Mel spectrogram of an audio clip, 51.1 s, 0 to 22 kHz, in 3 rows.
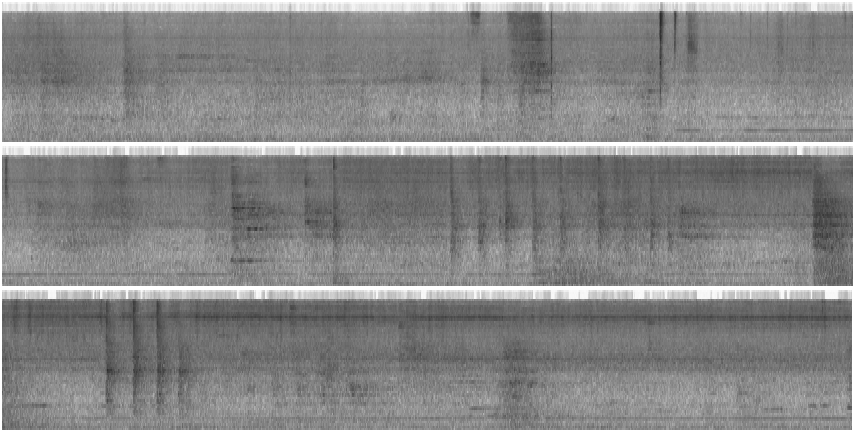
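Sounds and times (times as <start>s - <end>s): machinery rumble and hum: 0.0s - 51.0s
metal clanking and ringing: 21.4s - 23.6s.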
